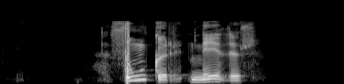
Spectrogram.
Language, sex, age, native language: Icelandic, male, 18-19, Icelandic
